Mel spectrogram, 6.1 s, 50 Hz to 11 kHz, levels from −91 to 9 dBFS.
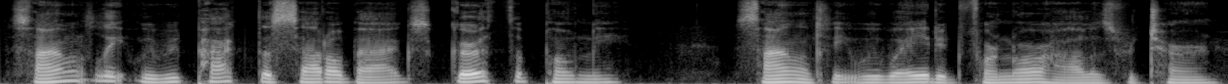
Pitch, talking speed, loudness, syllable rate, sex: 130 Hz, 135 wpm, -19 LUFS, 5.1 syllables/s, male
